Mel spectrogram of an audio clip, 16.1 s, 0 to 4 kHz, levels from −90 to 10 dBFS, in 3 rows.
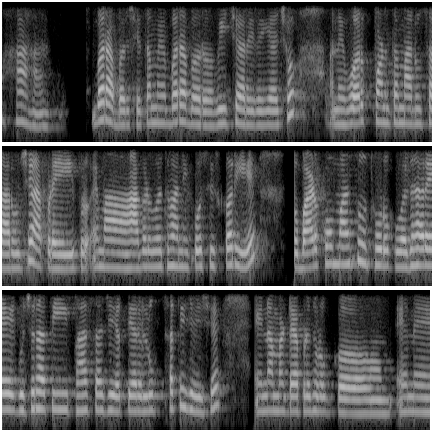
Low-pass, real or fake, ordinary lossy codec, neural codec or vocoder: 3.6 kHz; real; none; none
